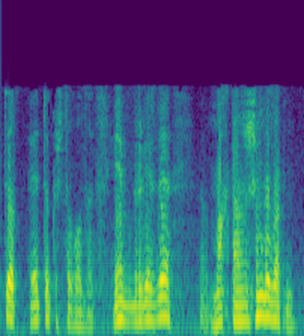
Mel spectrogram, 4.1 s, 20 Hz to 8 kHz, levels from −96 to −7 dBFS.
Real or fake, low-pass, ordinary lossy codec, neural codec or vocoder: real; 7.2 kHz; AAC, 16 kbps; none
